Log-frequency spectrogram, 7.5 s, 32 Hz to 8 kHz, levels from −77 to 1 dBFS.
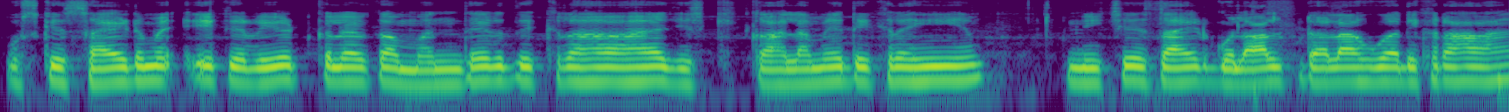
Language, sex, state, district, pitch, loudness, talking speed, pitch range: Hindi, female, Jharkhand, Jamtara, 145 Hz, -16 LUFS, 200 wpm, 140-150 Hz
